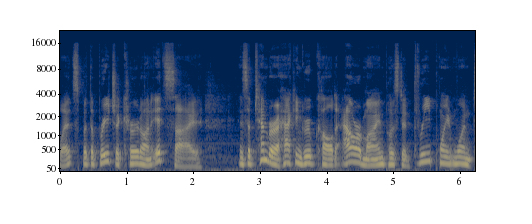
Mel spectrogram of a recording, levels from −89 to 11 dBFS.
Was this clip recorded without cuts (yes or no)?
no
